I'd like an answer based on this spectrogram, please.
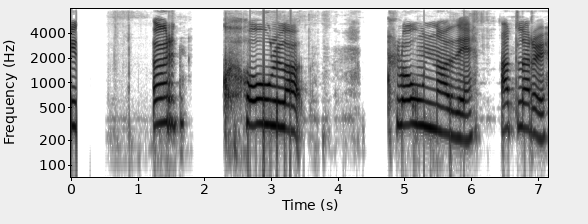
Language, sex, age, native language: Icelandic, male, 9, Icelandic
